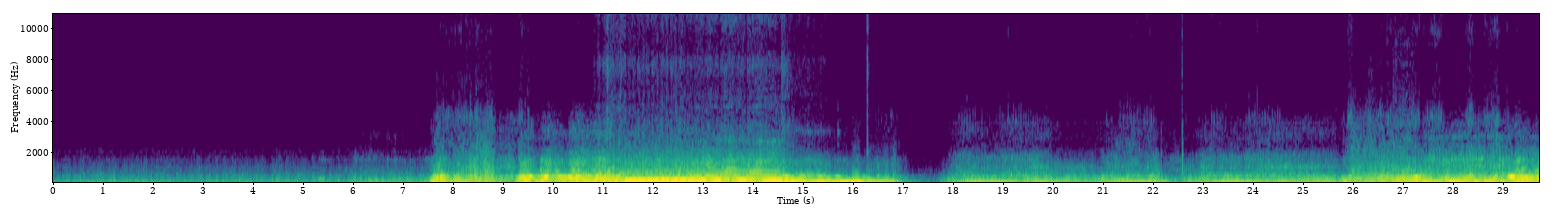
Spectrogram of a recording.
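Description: Honda F20B inline-four in a Civic, heard from inside the cabin: it idles, then revs up about eight seconds in and holds high revs for a few seconds before falling back. It runs low and uneven for a while, then the revs climb again near the end.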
